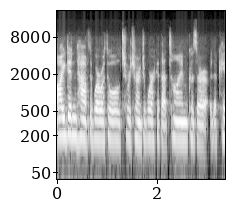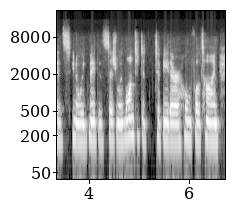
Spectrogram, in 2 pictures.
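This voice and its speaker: A woman with an Irish accent, very fast delivery, fairly low pitch and monotone, flat intonation. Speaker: financial advisor. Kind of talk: interview.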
